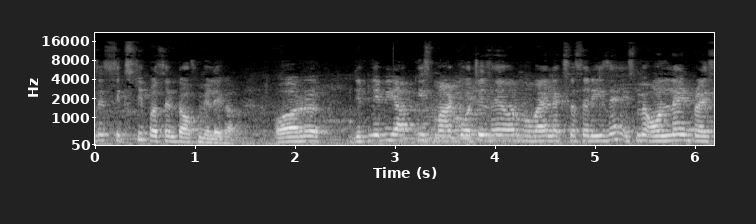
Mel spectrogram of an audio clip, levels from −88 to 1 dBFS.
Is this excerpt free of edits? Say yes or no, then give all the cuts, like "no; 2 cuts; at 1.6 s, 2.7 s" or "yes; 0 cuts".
yes; 0 cuts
